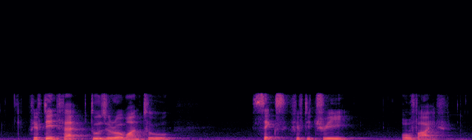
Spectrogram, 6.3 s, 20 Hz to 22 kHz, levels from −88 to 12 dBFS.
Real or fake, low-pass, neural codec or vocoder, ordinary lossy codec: real; 7.2 kHz; none; none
